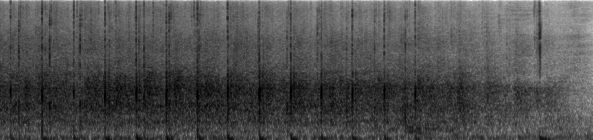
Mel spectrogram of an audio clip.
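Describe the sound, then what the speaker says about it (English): A room at a parliamentary fisheries and aquaculture committee hearing breaks into sustained clapping, a loud dense crowd patter that holds steady and then tapers off toward the close. "let's give him a round of applause"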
